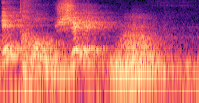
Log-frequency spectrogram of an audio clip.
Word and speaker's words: étranger: Exemple, un homme étranger. Attention, le R, on ne le prononce pas. Étranger.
